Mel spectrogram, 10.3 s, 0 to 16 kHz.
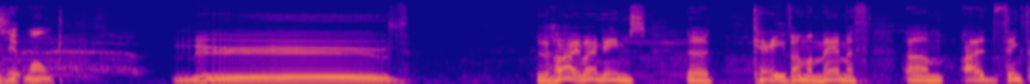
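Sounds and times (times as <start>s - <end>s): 
speech: 0.0s - 0.7s, 1.7s - 2.8s, 5.4s - 10.2s
cow mooing: 1.8s - 4.0s, 6.3s - 7.6s.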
